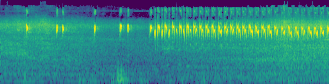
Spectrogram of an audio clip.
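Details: Afternoon song of a crimson sunbird, played to encourage caged birds: a few scattered high ticks over faint background hiss, then a long, steady, rapid trill of thin, very high repeated notes running to the end.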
